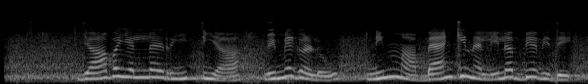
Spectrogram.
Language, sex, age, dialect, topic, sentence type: Kannada, male, 36-40, Coastal/Dakshin, banking, question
